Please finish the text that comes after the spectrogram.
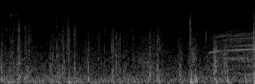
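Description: Horse hooves and a neigh from the Shadow of the Colossus video game on PS4: steady, soft clip-clop of galloping hooves throughout, with a faint whinny, the whole thing quiet and somewhat distant.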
